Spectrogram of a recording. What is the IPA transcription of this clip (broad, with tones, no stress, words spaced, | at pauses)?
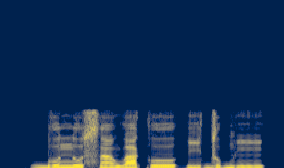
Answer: ɡ͡bo˦no˦˨sã˨ wa˨˦ ko˦ | i˨do˧bĩ˨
